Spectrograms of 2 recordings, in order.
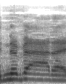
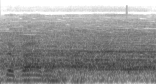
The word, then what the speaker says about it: Nevada: And you always have to say it correctly. Nevada. You got to call it Nevada.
